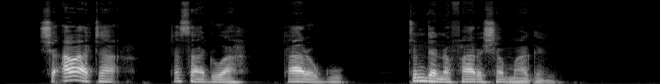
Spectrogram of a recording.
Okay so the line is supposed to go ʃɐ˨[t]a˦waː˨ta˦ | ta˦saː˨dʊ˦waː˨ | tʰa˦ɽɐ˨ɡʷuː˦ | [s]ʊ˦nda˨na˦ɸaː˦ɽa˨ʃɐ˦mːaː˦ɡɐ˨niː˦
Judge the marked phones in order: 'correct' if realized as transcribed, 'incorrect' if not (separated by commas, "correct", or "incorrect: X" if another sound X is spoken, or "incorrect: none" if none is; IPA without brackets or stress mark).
incorrect: ʔ, incorrect: t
